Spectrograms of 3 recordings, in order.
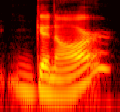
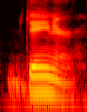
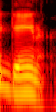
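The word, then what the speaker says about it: Gaynor: Okay, we're moving on to I am what I am by Gloria Gennar. Gar Gainer. Like the skateboarding trick, I believe it's pronounced. Okay. Gloria Gainor, who I'm sure any cultured person listening to this podcast knows.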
